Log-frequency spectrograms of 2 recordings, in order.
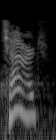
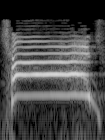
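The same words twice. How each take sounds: First: It is said weakly, without authority. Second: It is shouted with commanding authority.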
